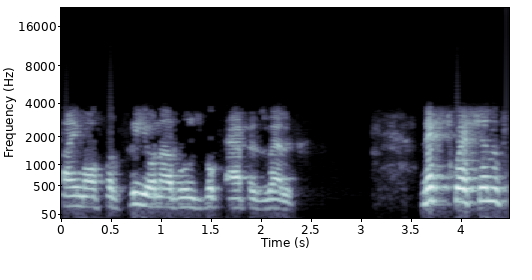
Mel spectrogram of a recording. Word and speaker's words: RulezBook: You can actually get a sense of that by downloading an app called Rulesbook. I pronounce it as RULEZ, spell it as RULEZBOOK.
